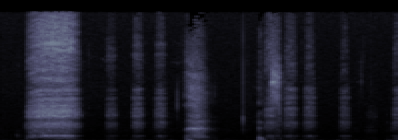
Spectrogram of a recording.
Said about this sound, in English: Now, I'm approaching the glass with my, now I'm starting to worry, hugely refined palate or nasal sense. Yeah. Okay, I'm going for a sniff.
